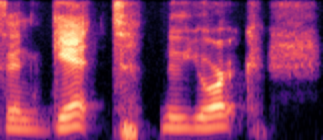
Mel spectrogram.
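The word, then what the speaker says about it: Ghent: the Capital District of New York it's in get New York it's not spelled Gantt it's spelled g-h-e-n-t so I learned that while I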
